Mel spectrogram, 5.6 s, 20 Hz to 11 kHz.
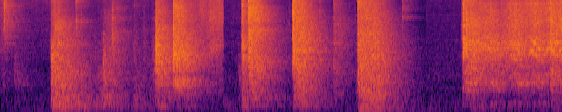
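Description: A car hood and door slammed shut in a series of thumps, then the starter cranks the FC RX-7's swapped 5.3 iron-block LS V8 a little after four seconds in, and the engine catches at the very end. This is a start of the swapped V8 before the car is driven out.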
